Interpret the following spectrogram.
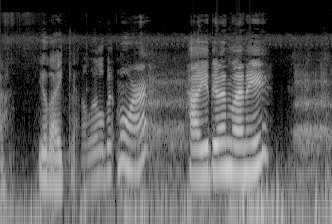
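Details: Rams at Ewetopia Farms, a large registered Suffolk and Poll Dorset sheep farm, on a quiet day with the favourite rams Gladiator and Leonard; a wavering, quavering bleat about a second long, mixed with people talking nearby.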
